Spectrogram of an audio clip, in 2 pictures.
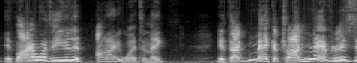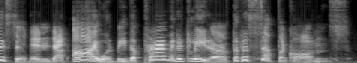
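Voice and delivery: high, nasal schemer voice; high screechy voice. Acted. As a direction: pitch it up and whine. High, shifted character voice.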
